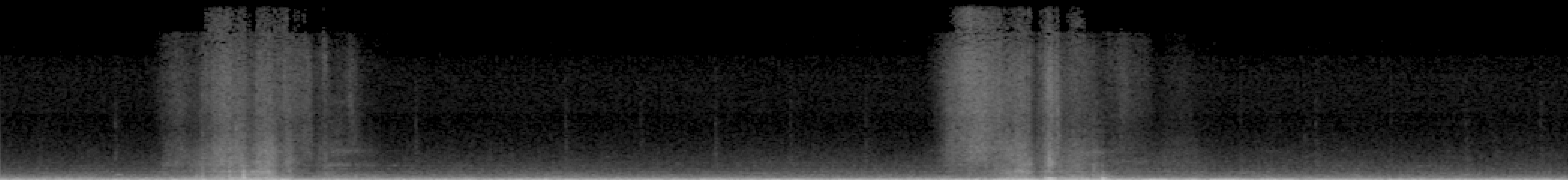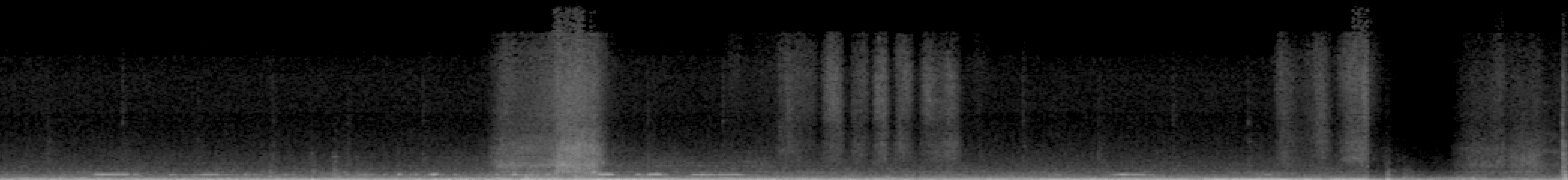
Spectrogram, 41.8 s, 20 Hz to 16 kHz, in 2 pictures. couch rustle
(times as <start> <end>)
2.2 4.6, 12.6 15.0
